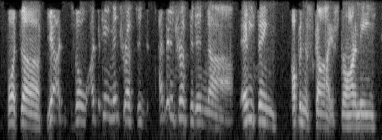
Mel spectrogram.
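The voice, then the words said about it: Massachusetts accent. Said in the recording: “originally I'm from Massachusetts. You can probably hear it in my accent”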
